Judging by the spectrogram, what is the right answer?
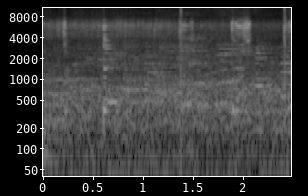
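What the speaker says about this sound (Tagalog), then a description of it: "Halo-haloin lang na natin hanggang pumantay sa mga mix" Cooked mung beans being stirred in a pot, with a spoon scraping and clinking against the metal several times at an irregular pace over a faint background hiss.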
